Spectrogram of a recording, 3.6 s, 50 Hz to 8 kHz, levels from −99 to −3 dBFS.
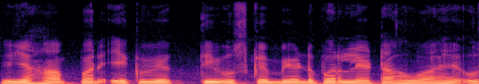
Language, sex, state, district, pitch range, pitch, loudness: Hindi, male, Bihar, Begusarai, 140-150 Hz, 145 Hz, -22 LUFS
